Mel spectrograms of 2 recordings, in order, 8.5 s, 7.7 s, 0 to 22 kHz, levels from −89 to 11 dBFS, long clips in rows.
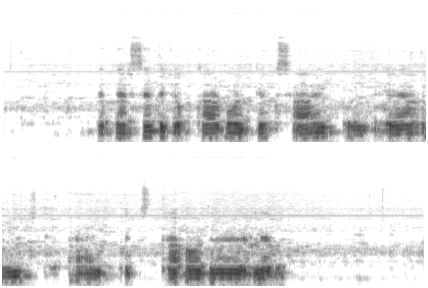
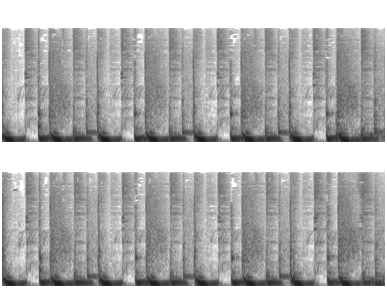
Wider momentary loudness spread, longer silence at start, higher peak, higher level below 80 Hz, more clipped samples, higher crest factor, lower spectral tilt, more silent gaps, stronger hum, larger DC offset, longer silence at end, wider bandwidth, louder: first, 14 LU vs 3 LU; first, 0.95 s vs 0 s; second, -6 dBFS vs 0 dBFS; second, -62 dBFS vs -10 dBFS; neither; first, 18 dB vs 10 dB; first, -8.5 dB/octave vs -4.5 dB/octave; neither; neither; neither; first, 1.4 s vs 0 s; second, 7.4 kHz vs 11.5 kHz; second, -23 LUFS vs -13 LUFS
